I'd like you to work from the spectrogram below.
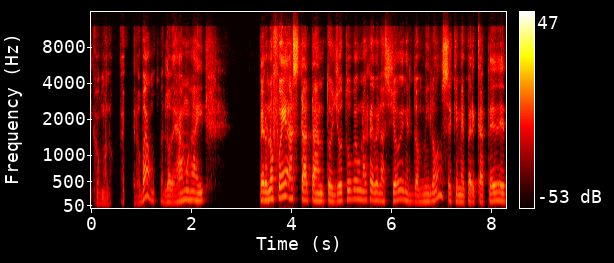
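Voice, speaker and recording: An older man, a guest in an interview, recounting personal experiences in a reflective, hesitant way with frequent filler pauses. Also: mid-range voice, a little mellow.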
